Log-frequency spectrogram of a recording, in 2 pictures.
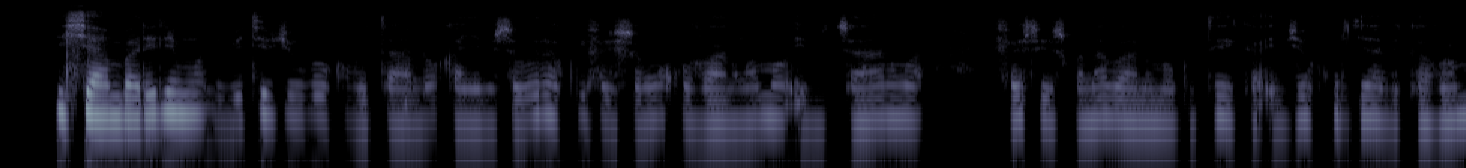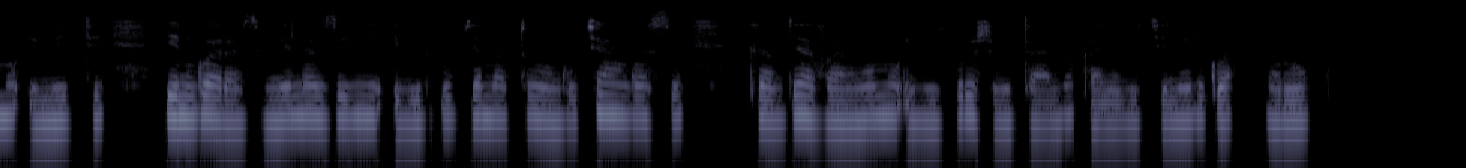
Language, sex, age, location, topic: Kinyarwanda, female, 18-24, Kigali, health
